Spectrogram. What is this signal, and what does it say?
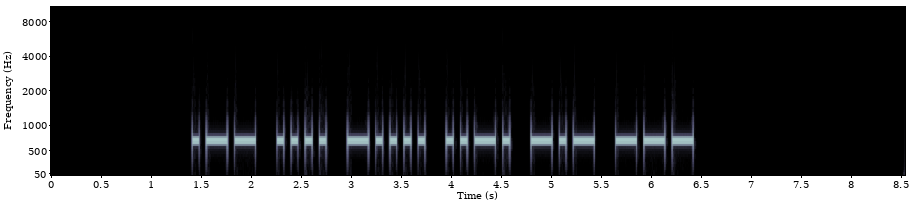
Morse code, heard as a keyed tone, about 17 wpm, 700 Hz. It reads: WH6FKO
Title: USA Call Signs - 6 Characters - 17wpm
